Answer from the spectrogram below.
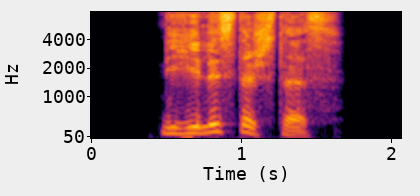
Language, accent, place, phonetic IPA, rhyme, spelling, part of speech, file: German, Germany, Berlin, [nihiˈlɪstɪʃstəs], -ɪstɪʃstəs, nihilistischstes, adjective, De-nihilistischstes.ogg
- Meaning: strong/mixed nominative/accusative neuter singular superlative degree of nihilistisch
